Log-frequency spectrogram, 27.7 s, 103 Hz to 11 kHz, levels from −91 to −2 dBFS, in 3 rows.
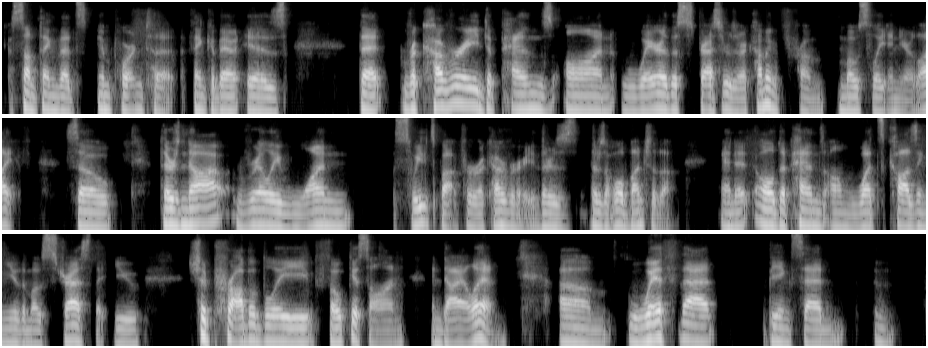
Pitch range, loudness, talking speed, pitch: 110-125 Hz, -26 LUFS, 135 wpm, 115 Hz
